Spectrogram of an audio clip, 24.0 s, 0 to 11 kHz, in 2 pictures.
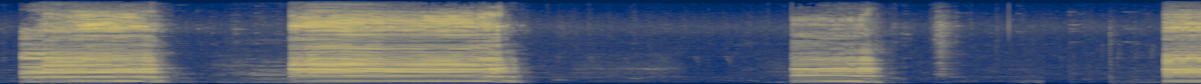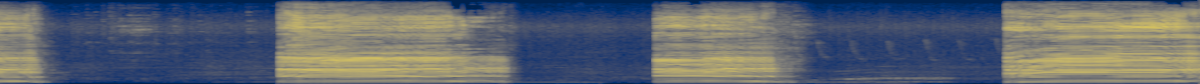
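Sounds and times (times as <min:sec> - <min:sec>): cows mooing: 0:00.2 - 0:06.7, 0:07.8 - 0:09.0, 0:11.6 - 0:12.6, 0:14.2 - 0:24.0.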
